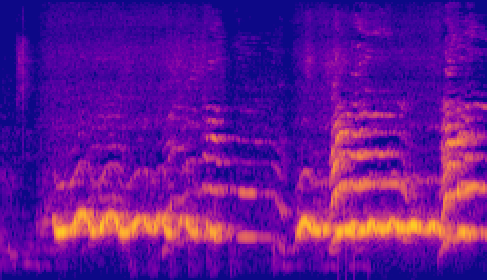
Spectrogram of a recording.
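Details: Milly, a pet dog, sings along with a person indoors: a warbling, vibrato howl that slides slightly downward, then a brief break and a second sustained, steady-pitched howl with bright overtones.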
